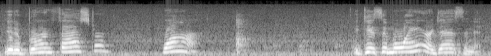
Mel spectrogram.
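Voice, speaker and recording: A woman's voice: high voice, animated, slow pace. Patient woman teaching children, slightly noisy tape. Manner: patient, repetitive, checking with tag questions. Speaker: fire safety presenter for children. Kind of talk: question-and-answer lesson with children. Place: live puppet show before children. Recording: noisy live room on VHS tape.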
